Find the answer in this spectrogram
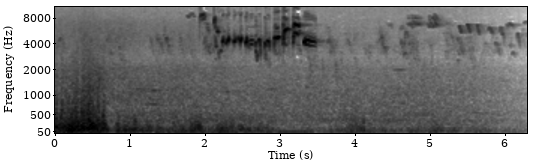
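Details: Single high, fast robin phrase of rapid trilled and twittering notes lasting about a second and a half, followed by a faint distant phrase, after a loud low thump of wind or handling noise.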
